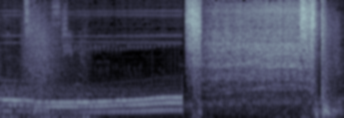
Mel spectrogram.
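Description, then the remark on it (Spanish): A sci-fi tractor beam powers up: a loud, low humming drone creeps slightly upward in pitch, then abruptly bursts into a dense, sustained rushing roar that fills the rest of the sound. “Activa el rayo tractor codos. Yo pondré el curso hacia nuestro mundo.”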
